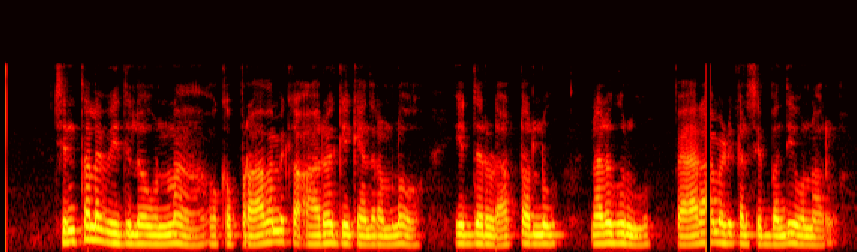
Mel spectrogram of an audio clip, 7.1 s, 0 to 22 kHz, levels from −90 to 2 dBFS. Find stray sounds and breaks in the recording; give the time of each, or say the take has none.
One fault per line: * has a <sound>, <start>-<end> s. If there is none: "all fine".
* has a dropout, 5.9-5.9 s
